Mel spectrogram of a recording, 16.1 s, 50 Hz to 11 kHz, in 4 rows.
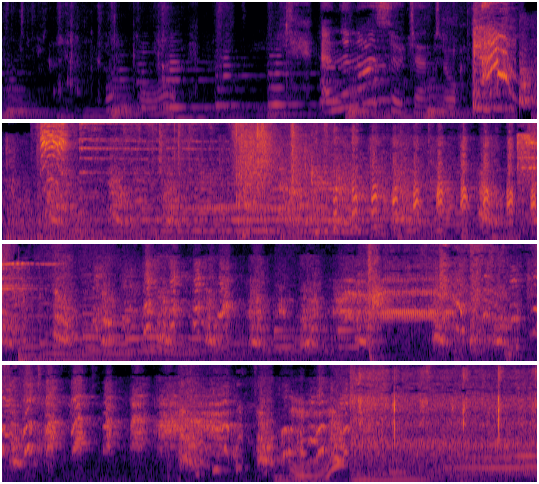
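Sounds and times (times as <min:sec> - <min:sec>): person laughing: 0:06.2 - 0:07.9, 0:11.2 - 0:14.8.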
